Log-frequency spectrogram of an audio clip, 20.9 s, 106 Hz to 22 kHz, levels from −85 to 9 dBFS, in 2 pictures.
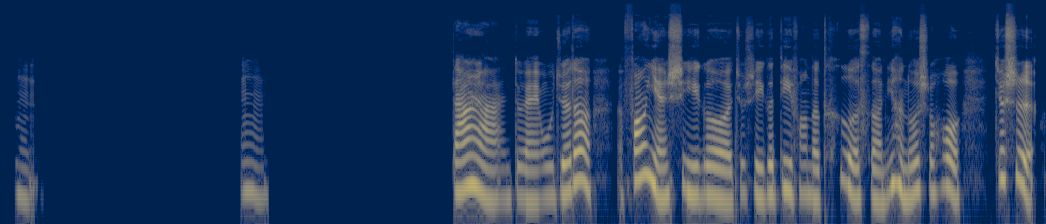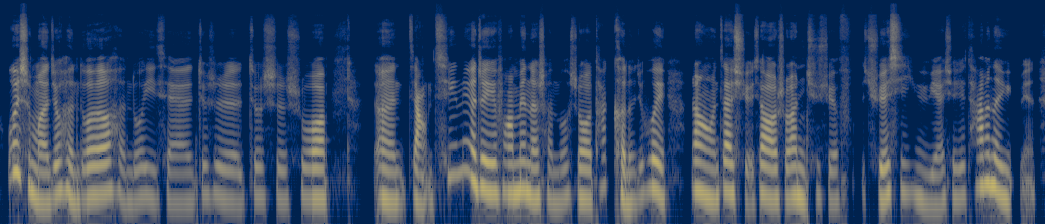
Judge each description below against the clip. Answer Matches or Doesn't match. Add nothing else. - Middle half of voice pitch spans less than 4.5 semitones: Matches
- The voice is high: Matches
